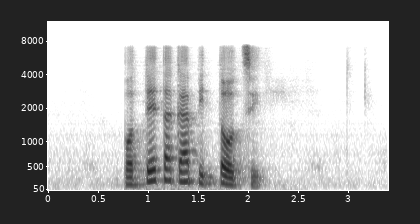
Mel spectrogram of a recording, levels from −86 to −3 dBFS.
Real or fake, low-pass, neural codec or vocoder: fake; 7.2 kHz; codec, 16 kHz, 0.3 kbps, FocalCodec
